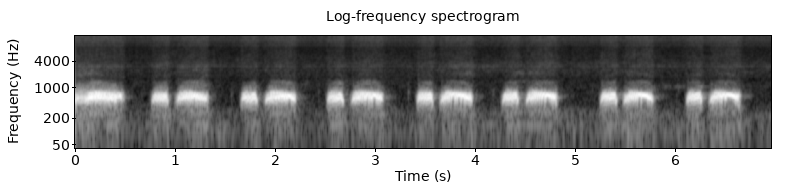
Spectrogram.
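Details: Hoarse, firm cooing of a field spotted dove: a brisk run of paired low notes, each a short coo then a slightly longer one, repeated evenly about every 0.9 seconds, in a quiet setting.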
